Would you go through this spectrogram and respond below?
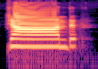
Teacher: अब देखिए, अब आप बोलिए चांद, और फिर अपने हाथ को लगाइए अपने मुंह के पास, चांद, तो माँ से भी, मुंह से भी निकलती है और नाक से भी निकलती है। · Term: अनुनासिक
